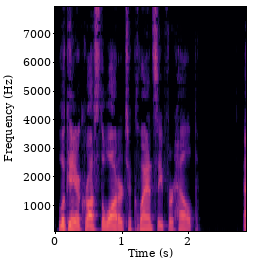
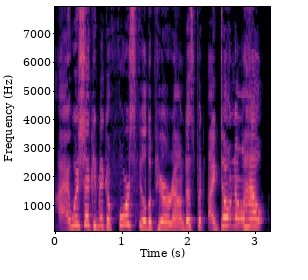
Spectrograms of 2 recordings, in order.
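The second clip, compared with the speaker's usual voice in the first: high, raised, panicky voice; frantic wishing; 12 semitones higher, 5 dB louder than usual. A narrator's reading. Clancy wishing for a force field, frantic. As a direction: plead helplessly in a high voice. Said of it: "Clancy said frantically".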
